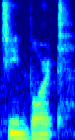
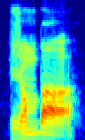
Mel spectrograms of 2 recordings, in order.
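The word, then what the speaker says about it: Jean Bart: son is also called gene bort let me let me make sure that it should be uh properly and it's pronounced jumbar they also teach french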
